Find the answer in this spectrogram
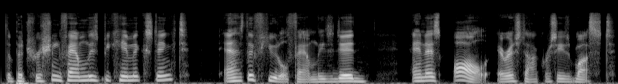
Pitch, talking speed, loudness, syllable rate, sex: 155 Hz, 145 wpm, -19 LUFS, 5.6 syllables/s, male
